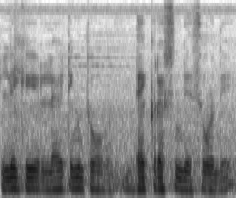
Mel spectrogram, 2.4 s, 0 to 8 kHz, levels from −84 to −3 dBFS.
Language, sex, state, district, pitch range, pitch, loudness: Telugu, male, Andhra Pradesh, Srikakulam, 95-110 Hz, 105 Hz, -18 LUFS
